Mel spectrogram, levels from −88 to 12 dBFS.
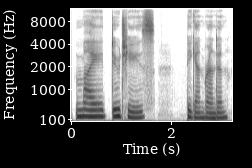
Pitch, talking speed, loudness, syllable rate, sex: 175 Hz, 75 wpm, -16 LUFS, 3.1 syllables/s, female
